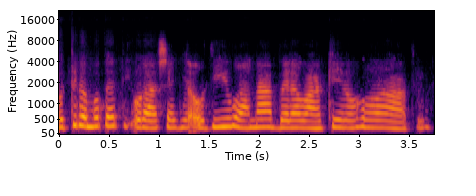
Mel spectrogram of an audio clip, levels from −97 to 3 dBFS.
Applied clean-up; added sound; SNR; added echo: neural mask model DeepFilterNet 3.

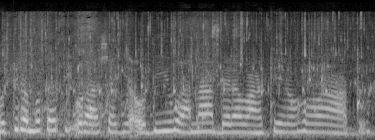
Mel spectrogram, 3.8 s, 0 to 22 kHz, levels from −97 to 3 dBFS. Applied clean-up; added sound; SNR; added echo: none; Walk, footsteps / Stream / Trickle, dribble / Chirp, tweet; 10 dB; none.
